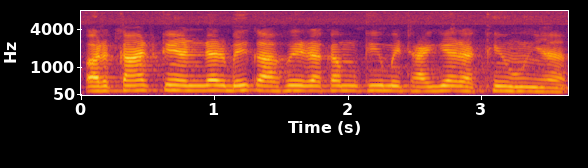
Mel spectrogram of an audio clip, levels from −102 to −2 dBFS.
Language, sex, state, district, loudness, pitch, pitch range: Hindi, male, Madhya Pradesh, Katni, -17 LUFS, 170 Hz, 160-180 Hz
